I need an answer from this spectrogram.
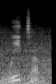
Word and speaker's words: witam: Yeah, witam? Witam. Yeah, witam, willkommen, Wait, hold on. bienvenue. I'm saying Vitam like a V. Vitam.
